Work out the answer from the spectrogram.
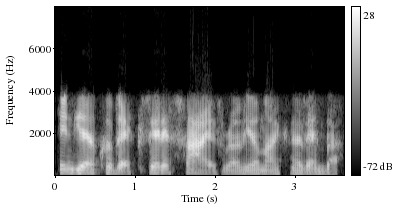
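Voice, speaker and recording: A man from South Africa working as a ham radio operator, slowly spelling out call signs in phonetic code. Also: medium pitch, roomy sound, recorded from a distance, narrow, tinny audio. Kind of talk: amateur radio contacts.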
